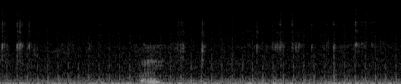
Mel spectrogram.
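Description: Faint, scattered clicks of steel trace wire and a hook being handled as a loop through the hook eye is adjusted, with one brief low vocal sound about a second and a half in.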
